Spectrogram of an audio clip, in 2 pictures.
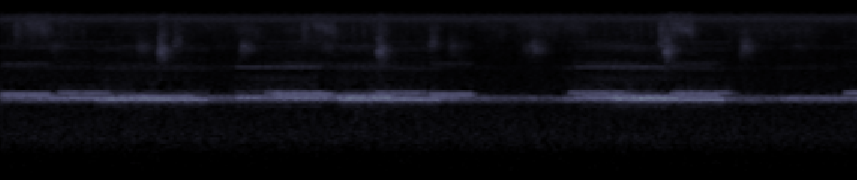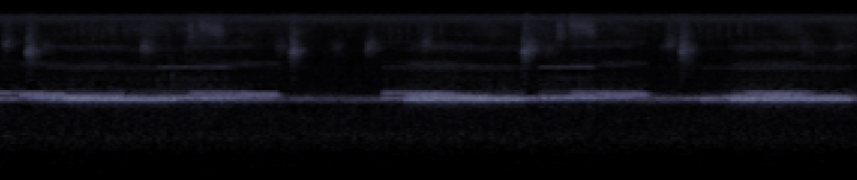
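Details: Crickets chirp steadily in the grass on a warm summer night in Bulgaria, on a single high, pure pitch, the pulsed trills overlapping in long bursts.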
